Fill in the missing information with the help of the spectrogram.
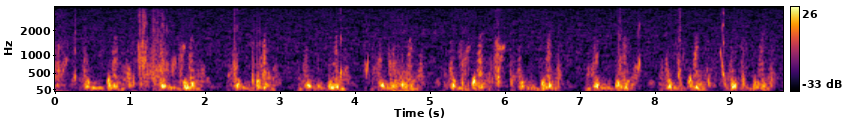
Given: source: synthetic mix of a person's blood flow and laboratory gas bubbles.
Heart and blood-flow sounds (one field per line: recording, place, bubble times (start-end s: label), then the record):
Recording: Doppler ultrasound of blood flow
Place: precordium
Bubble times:
0.00-0.18 s: bubbles
0.23-0.30 s: bubbles
0.36-0.43 s: bubbles
0.92-1.73 s: bubbles
2.31-2.44 s: bubbles
2.60-2.92 s: bubbles
3.48-3.56 s: bubbles
3.62-3.84 s: bubbles
4.10-4.20 s: bubbles
4.42-4.72 s: bubbles
5.25-5.55 s: bubbles
5.82-6.00 s: bubbles
6.04-6.12 s: bubbles
6.67-6.74 s: bubbles
7.19-7.24 s: bubbles
7.47-7.55 s: bubbles
7.74-7.82 s: bubbles
8.26-8.39 s: bubbles
8.67-9.05 s: bubbles
9.11-9.22 s: bubbles
9.50-9.59 s: bubbles
9.69-9.72 s: bubbles
From the record:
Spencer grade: 3 (all of the cardiac periods contain showers or single bubble signals, but not dominating or overriding the cardiac motion signals)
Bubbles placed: only in the low amplitude regions of the cardiac cycle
